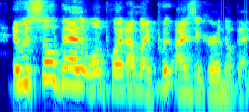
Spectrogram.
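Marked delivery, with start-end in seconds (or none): none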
